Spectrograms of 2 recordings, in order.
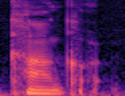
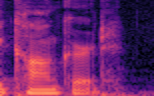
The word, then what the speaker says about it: Concord: Concord. I got a couple DMs that I said that wrong, so I'm going to say Concord. Concord, California, instead of Concord.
